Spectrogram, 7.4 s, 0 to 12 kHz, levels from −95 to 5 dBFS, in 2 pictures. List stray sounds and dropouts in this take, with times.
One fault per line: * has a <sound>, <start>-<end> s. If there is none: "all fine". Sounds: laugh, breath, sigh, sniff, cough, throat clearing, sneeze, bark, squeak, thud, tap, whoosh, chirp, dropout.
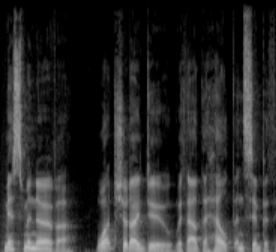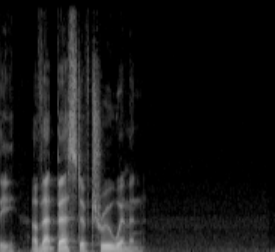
all fine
